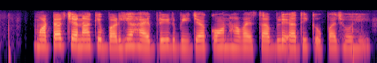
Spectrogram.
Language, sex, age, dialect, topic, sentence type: Chhattisgarhi, female, 18-24, Northern/Bhandar, agriculture, question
